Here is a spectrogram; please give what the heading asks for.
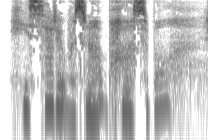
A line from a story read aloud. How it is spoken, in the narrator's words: she whispered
